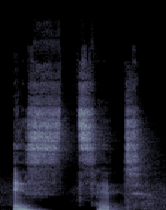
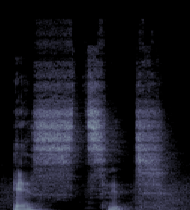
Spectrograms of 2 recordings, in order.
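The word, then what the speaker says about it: Eszett: And then the one that you not know how to pronounce yet or most of you never heard of it. It's called estet estet estet.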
